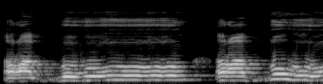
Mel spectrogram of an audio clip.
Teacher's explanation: ہاں پر الٹا پیش اور چوٹا مدھی، اس کو تقریباً 2-3 سیکنڈ تک کھینچیں گے.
